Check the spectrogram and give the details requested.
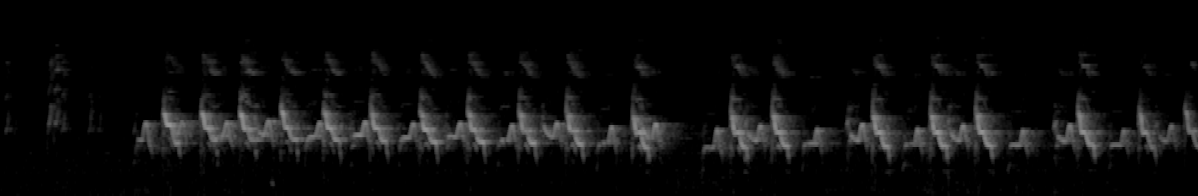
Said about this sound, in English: Well, in parts of Colombia, where that species lives, people call it aguacero vienteado, which I believe is Spanish for windy rainstorm. This refers to the chestnut wood quail's call.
